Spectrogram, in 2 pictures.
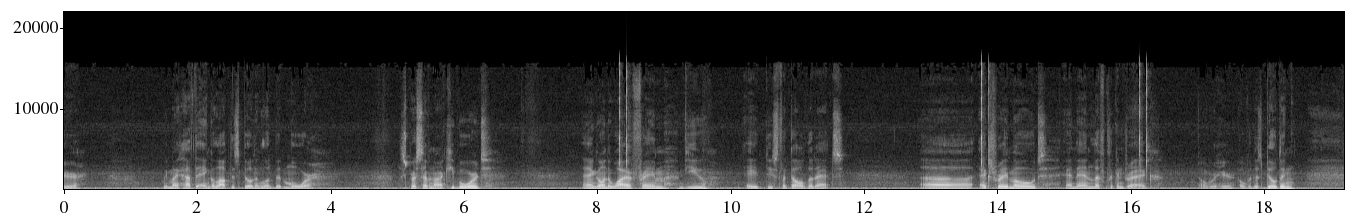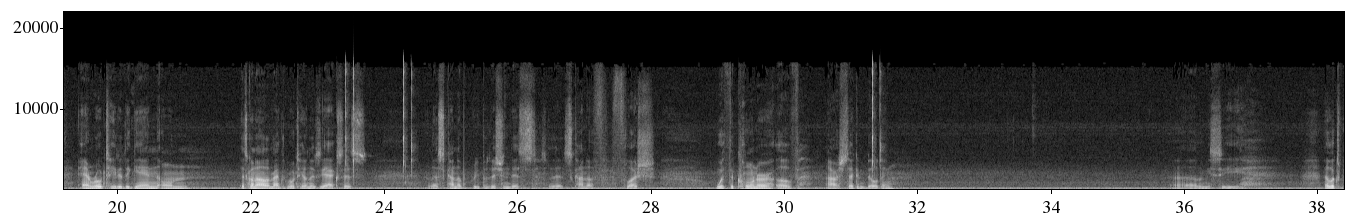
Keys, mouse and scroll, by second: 3.4-5.8 scroll, 5.9 KP_7, 8.4 click, 10.8 a, 13.8 click, 16.2 drag, 20.7 r, 24.3-26.2 drag, 26.2 scroll, 31.4 click, 36.4-38.4 middle drag.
